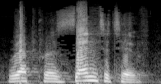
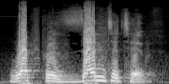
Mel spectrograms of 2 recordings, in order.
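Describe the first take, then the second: No difference in how they are said.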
